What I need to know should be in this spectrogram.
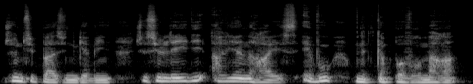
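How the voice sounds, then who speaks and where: A man reading the lines of a proud, quick-tempered young aristocratic woman in an audiobook. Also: fairly low pitch, expressive, warm tone, breathy edge. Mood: indignant. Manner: haughty, quick-tempered outbursts.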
